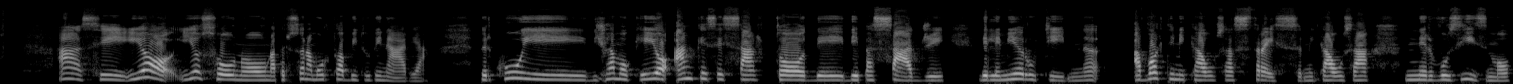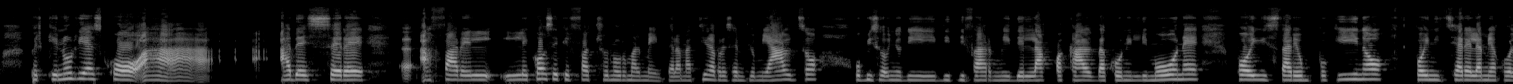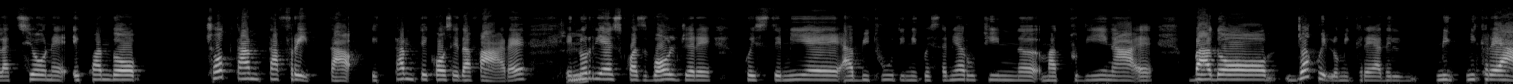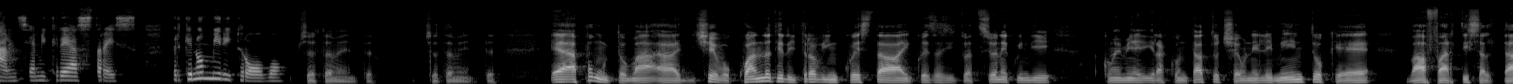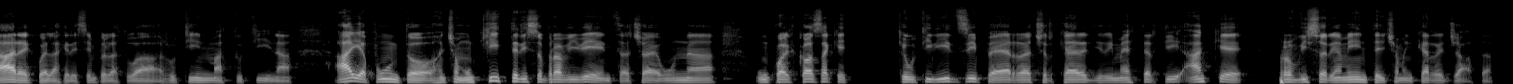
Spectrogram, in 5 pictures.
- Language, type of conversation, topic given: Italian, podcast, Come gestisci lo stress nella vita di tutti i giorni?
- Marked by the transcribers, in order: tapping; "mattutina" said as "mattudina"; "diciamo" said as "ciamo"; "diciamo" said as "ciamo"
